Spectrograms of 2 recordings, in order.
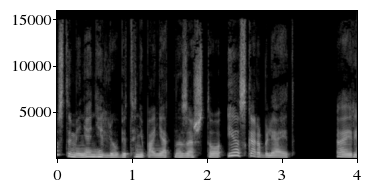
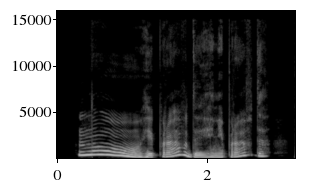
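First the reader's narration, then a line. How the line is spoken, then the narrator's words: Drawn-out drawl. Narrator (Russian): протянула она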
